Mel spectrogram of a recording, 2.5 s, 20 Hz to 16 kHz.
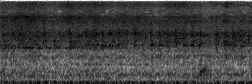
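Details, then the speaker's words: Yamaha Lexi scooter that had error code 12, would not start and starter did not work, first start after the red wire and socket were repaired: steady, even low putter at idle with no misfire; error code still showing, reset pending. "Oke, coba kita tombol ya, tombol starter. Oke, untuk si motor dia sudah mau hidup."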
